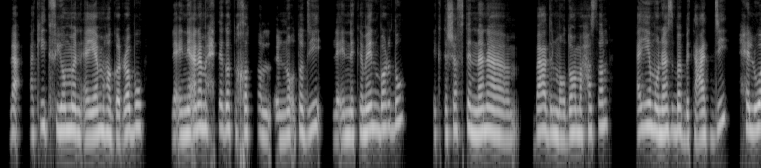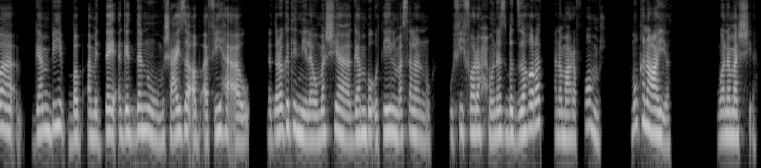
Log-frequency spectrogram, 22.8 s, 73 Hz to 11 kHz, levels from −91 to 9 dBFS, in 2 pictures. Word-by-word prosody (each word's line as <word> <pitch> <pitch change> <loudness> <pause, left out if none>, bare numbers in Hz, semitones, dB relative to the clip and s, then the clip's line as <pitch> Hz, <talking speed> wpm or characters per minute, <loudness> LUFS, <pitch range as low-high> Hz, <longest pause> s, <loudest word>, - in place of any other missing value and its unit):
لأ - - -2
أكيد 210 +3 -6
في 225 - -4
يوم 225 0 +4
من 225 -2 +4
الأيام 200 +2 +2
هاجرّبه، 210 +4 +1 0.4
لإنّي 200 +2 +2
أنا 245 +2 +5
محتاجة 235 -1 -1
أتخطى 215 -1 -5
ال 190 -2 -4
النقطة 195 +4 -2
دي. 215 +5 -3 0.2
لإن 190 +2 -1
كمان 220 +4 +2
برضه 245 +6 -2 0.4
اكتشفت 215 +4 -6
إن 210 -4 +4
أنا 210 -3 +4
آمم 190 +4 -10 0.3
بعد 215 0 +1
الموضوع 200 0 0
ما 205 -1 +1
حصل 220 +6 -4 0.4
أي 240 +4 +2
مناسبة 220 -1 +3
بتعدّي 195 - -3 0.2
حلوة 230 -1 +3 0.3
جنبي، 225 +7 0
بابقى 190 +2 -3
متضايقة 190 +3 0
جدًا 215 +2 +2
ومش 185 -2 -3
عايزة 205 +3 +3
أبقى 175 -1 -1
فيها 210 +2 0
أو 165 -3 -1 0.3
لدرجة 220 +6 +1
إنّي 205 -5 +4
لو 180 0 0
ماشية 205 -1 +1
جنب 195 +3 +1
أوتيل 205 +2 +1
مثلًا 195 -2 -3 0.3
وفي 205 +3 -6
فَرَح 210 -1 -1
وناس 200 +2 0
بتزغرط 210 +8 +2
أنا 190 0 -3
ما 185 -1 +1
أعرفهمش، 185 +1 -4 0.4
ممكن 270 +2 +1
أعيّط 195 -8 +5 0.7
وأنا 195 +1 +1
ماشية 195 +2 0
210 Hz, 145 wpm, -23 LUFS, 195-225 Hz, 0.7 s, أنا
